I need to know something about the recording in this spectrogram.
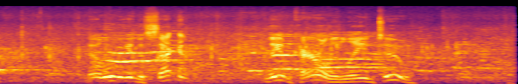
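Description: A crowd of spectators shouts and cheers loudly in bursts.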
